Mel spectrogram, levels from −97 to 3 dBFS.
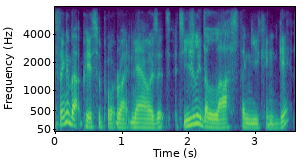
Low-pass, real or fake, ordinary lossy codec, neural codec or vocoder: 7.2 kHz; real; Opus, 32 kbps; none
